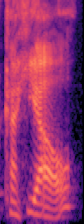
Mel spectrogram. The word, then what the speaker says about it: Cajiao: on the radio sure it's kahiao and it's and then c a j i a o and originally my family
